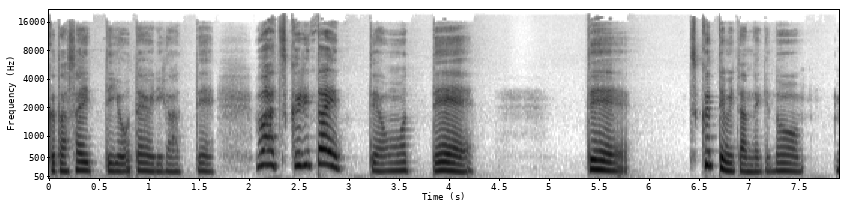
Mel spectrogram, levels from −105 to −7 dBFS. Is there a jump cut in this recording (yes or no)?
no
